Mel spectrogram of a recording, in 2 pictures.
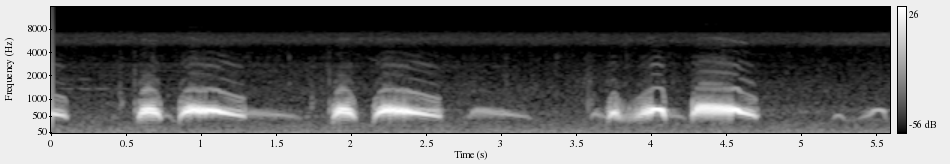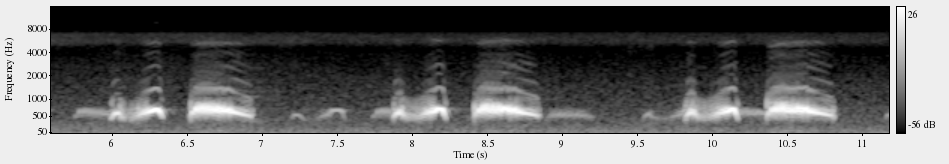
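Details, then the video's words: A decoy spotted dove luring wild doves coos in a run of five or six phrases. Each is a double hoot leading into a sliding, mellow croo, with soft trailing notes between them. "Cu Gáy Việt Rút Bổi Về Chung Tàn | suara burung tekukur"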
